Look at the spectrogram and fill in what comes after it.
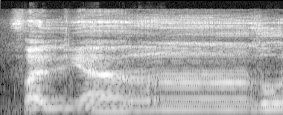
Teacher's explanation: نون ساکن کے بعد ظاء حروف اخفا میں سے ہے تو یہاں پر اخفا ہوا یعنی غنہ زمانی کر کے پڑھیں گے۔ · یہاں پر نون ساکن کے بعد سین حروف اخفا میں سے ہے تو یہاں پر بھی اخفا ہوا یعنی غنہ زمانی کر کے پڑھیں گے۔ میم مشدد ہے تو یہاں پر غنہ آنی کر کے پڑھیں گے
